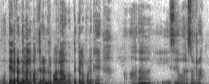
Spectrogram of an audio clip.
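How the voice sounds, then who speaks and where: A male storyteller with a husky, slightly high voice narrates a romantic drama. He leans into tearful emotion as he voices the characters. The recording sounds dull and lo-fi. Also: fast talker.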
